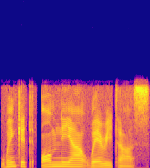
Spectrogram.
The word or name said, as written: vincit omnia veritas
